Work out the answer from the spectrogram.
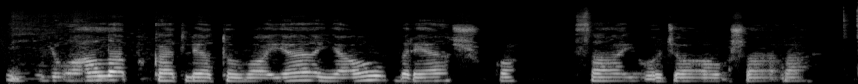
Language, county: Lithuanian, Klaipėda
